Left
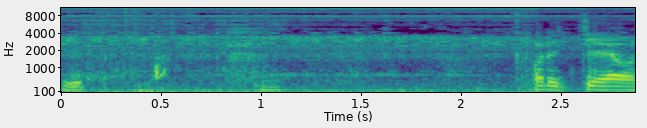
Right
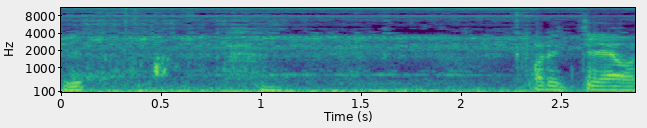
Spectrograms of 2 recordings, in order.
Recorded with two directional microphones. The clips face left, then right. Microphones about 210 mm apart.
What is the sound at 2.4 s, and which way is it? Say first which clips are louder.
Speech: left 8 dB; 25° left (ahead or behind).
